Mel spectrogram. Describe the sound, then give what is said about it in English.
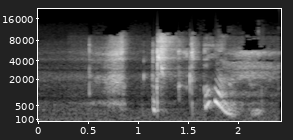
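A sharp sneeze preceded by a quick, breathy intake, followed by a few short sniffling breaths. No one speaks. “bless you. Thank you.”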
